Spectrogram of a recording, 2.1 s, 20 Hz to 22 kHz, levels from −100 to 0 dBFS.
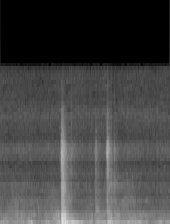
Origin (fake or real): fake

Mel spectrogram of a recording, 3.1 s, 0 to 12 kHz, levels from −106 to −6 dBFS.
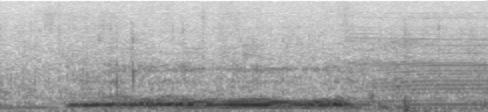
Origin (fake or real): real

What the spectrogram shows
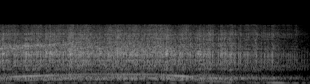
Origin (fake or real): real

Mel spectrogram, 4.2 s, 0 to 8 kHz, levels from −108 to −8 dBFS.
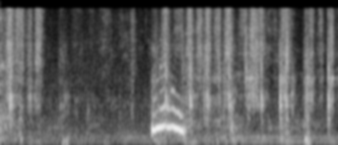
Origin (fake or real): real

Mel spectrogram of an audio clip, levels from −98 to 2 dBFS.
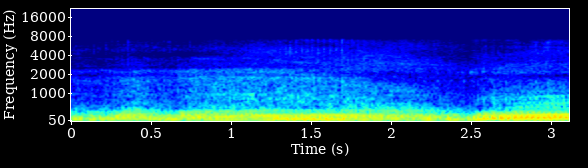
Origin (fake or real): real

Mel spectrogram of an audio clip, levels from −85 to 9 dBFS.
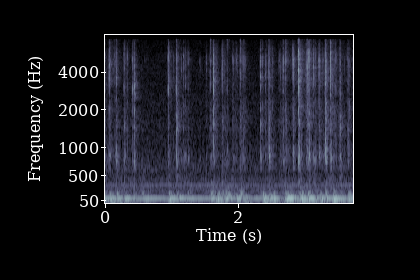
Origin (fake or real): real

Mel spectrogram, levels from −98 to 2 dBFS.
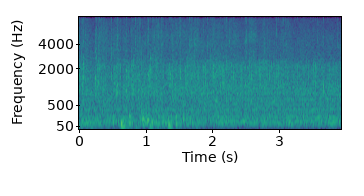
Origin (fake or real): real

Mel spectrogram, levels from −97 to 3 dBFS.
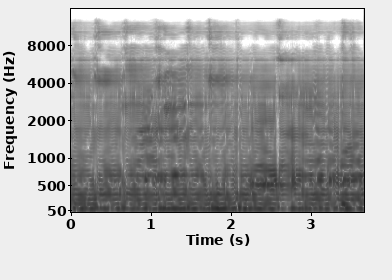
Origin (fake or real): fake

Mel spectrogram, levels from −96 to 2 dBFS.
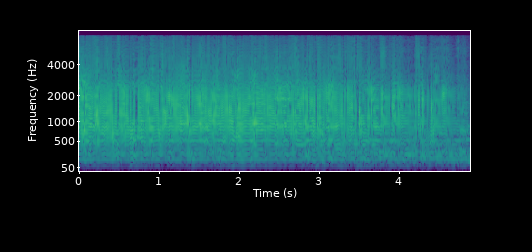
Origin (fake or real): fake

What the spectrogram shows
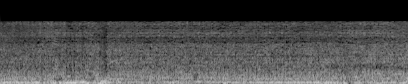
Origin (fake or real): fake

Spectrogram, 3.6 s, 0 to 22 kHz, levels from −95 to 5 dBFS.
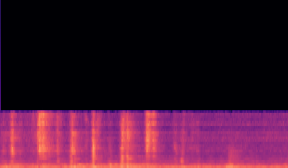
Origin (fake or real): fake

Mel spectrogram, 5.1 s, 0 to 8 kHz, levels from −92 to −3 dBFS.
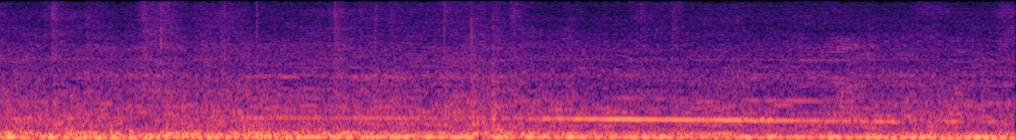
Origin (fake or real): fake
